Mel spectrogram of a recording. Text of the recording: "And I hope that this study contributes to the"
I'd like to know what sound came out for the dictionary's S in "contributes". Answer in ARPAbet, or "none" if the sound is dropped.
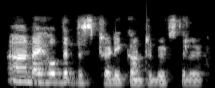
S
